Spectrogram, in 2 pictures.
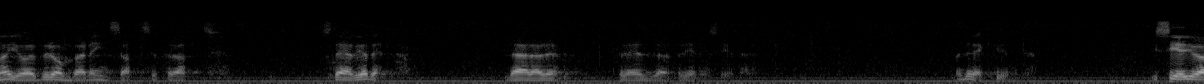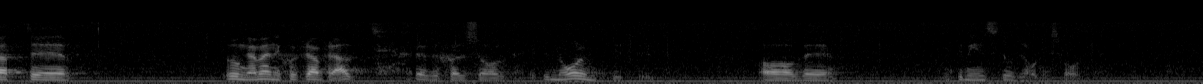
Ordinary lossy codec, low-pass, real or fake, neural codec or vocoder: none; none; real; none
